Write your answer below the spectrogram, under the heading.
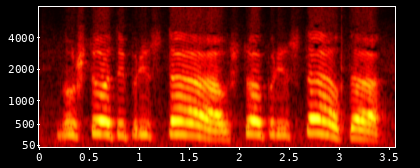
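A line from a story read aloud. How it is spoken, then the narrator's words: Sniffling whine. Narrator (Russian): Вытирая красные сопли, заскулил баптист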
